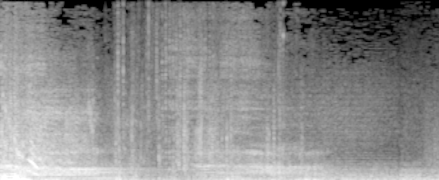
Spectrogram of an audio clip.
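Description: Film soundtrack of a lightsaber duel: a loud lightsaber slash with a sharp falling whine at the start, orchestral score dying away within the first second or so, then a steady rumbling noise.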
